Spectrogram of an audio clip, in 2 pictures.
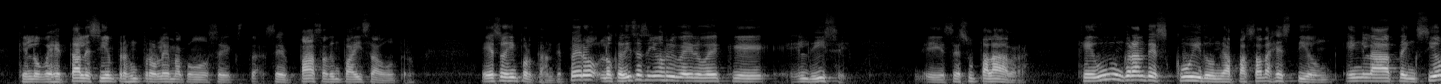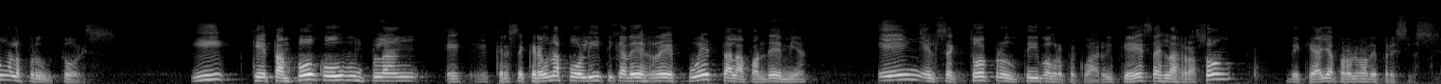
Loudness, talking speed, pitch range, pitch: -21 LUFS, 175 wpm, 130-180 Hz, 155 Hz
